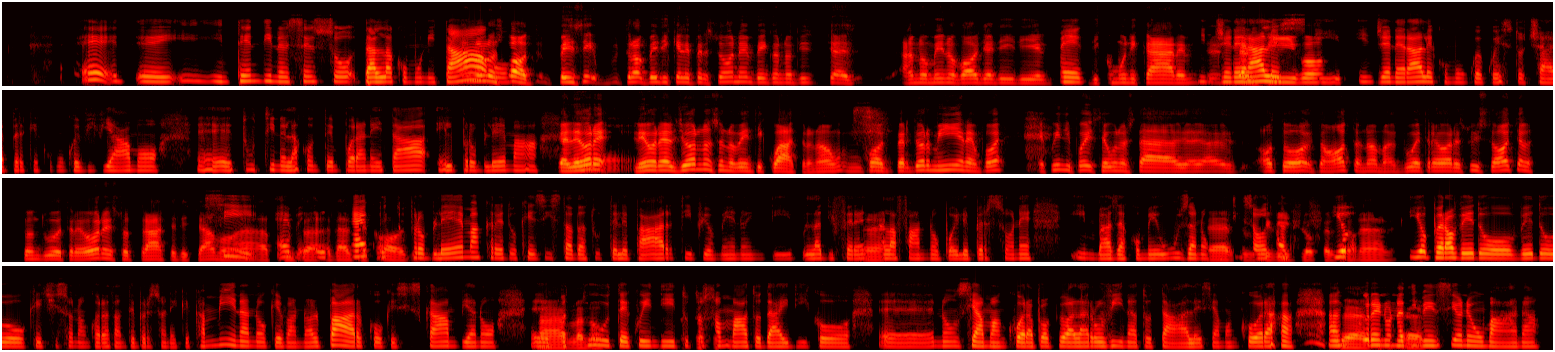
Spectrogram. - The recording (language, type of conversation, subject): Italian, podcast, Cosa ti aiuta a sentirti parte di una comunità?
- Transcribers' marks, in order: "cioè" said as "ceh"; "Cioè" said as "ceh"; laughing while speaking: "Sì"; drawn out: "sta"; "questi" said as "queti"; chuckle; laughing while speaking: "ancora"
